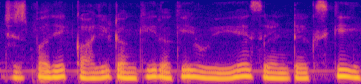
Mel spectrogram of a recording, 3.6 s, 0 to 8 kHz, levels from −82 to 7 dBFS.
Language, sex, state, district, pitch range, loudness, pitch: Hindi, female, Madhya Pradesh, Bhopal, 150-180 Hz, -13 LUFS, 165 Hz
